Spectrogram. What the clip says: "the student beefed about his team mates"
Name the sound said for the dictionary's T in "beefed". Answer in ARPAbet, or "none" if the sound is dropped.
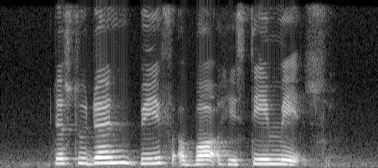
none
